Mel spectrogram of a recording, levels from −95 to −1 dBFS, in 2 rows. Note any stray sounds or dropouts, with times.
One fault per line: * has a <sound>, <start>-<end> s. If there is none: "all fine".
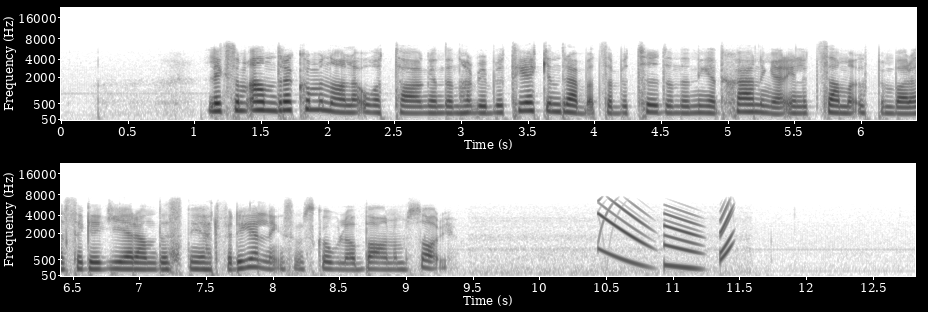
* has a chirp, 10.4-11.5 s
